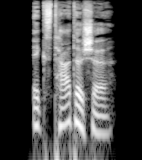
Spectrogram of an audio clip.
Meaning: inflection of ekstatisch: 1. strong/mixed nominative/accusative feminine singular 2. strong nominative/accusative plural 3. weak nominative all-gender singular
- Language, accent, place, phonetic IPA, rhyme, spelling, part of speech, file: German, Germany, Berlin, [ɛksˈtaːtɪʃə], -aːtɪʃə, ekstatische, adjective, De-ekstatische.ogg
